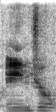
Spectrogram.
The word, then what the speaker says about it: Ainger: Good Times Homestead was originally Jennifer Ainger Rhymes with Danger, and with a name change, this creator is still supporting really like crazy, to be honest with you.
